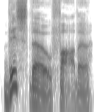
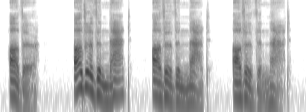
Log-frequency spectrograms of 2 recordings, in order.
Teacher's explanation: vocal cords are going to vibrate when you aspirate the sound. So that's the voiced TH.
